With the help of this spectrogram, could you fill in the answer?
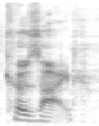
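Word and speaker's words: Ko'Zeine: It was cozine or cosine. Coine. Coine. Right. Because we were talking before. Yes. Which I mispronounced at the end of last week's episode. But it is cozine.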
